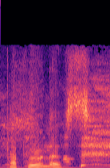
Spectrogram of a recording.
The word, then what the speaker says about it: Papoulis: I've never said his name right. I think it's Papoulis. – Papoulis. – And it's arranged by Francisco J. Nunez. – Okay. A Greek, obviously, Papoulis.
